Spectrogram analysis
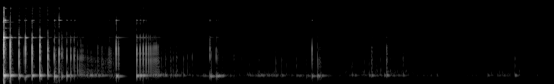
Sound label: Christmas Glass Ornament Drop Bounce; foley; Holiday Sound Effects; Blastwave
